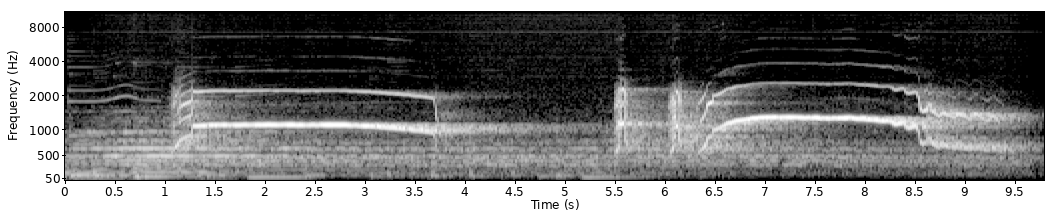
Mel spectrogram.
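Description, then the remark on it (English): Coyotes howling in long, wavering, high-pitched calls that rise and hold, two drawn-out howls with a brief burst of yipping between them, fairly loud and clear with no talking. “I just love listening to those howls.”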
